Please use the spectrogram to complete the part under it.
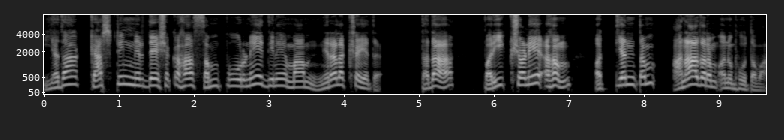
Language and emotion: Sanskrit, angry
